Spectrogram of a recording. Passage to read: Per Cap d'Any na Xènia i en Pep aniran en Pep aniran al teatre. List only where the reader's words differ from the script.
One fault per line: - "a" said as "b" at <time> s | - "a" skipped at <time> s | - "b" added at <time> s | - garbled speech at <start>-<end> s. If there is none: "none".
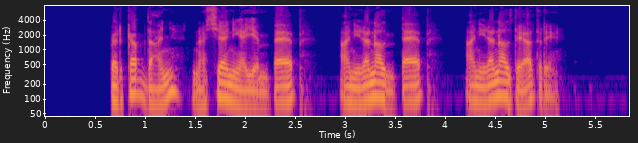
none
